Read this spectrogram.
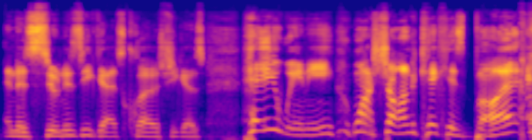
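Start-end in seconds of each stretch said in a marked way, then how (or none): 2.4-5.2 higher-pitched kid's taunt, lightly acted; mock taunt. Retelling a little girl goading a bully, mock taunting. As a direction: call it out like a bratty little sister.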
